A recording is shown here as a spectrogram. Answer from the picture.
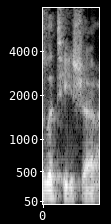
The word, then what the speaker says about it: Letitia: Speaking of pronunciations, I think it's Letitia. – It is Letitia. I messed it up.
